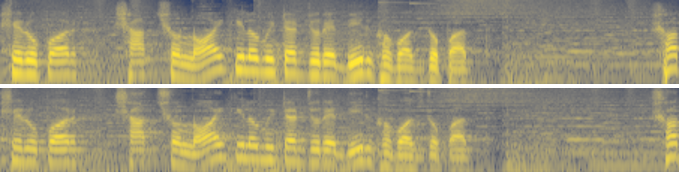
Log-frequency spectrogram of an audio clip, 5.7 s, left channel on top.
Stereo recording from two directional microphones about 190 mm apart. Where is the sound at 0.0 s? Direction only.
15° left (ahead or behind).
